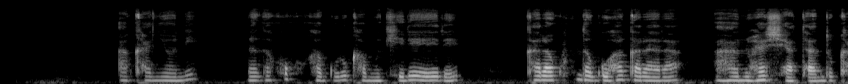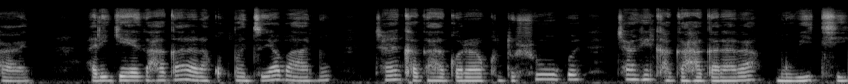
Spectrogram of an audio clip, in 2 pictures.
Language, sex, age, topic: Rundi, female, 18-24, agriculture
